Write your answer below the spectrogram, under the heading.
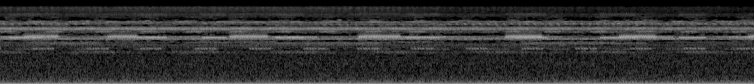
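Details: Several crickets chirp in a park on an evening, a dense high-pitched chorus of steady trills with short pulsed chirps repeating underneath, over a soft low rumble of background noise.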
